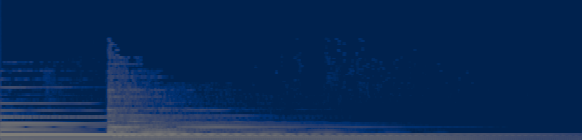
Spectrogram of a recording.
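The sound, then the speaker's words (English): A deep, resonant doorbell chime of an older house, reminiscent of an old haunted mansion, rings out in two overlapping tones after being pushed outside; its bells clang together in the foyer, the notes sustaining, vibrating and slowly fading with a lingering, old-fashioned echo. “It startled all three of us, as their house is older and has a doorbell chime that's reminiscent of an old haunted mansion.”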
